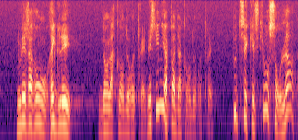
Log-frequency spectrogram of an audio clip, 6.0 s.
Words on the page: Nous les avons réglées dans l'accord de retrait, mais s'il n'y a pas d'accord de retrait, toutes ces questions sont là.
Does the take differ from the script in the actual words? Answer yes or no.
no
